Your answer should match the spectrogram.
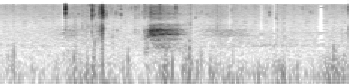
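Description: Water splashing as a snagged carp is grabbed by hand at the surface, with a couple of sharp splashes within the first second.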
